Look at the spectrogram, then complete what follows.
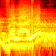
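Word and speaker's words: ولاية: শব্দের অনুবাদ করছিলাম ওয়ালায়াত ওয়ালায়াতের উপরে জবর দিলে হবে বন্ধুত্ব আমি বন্ধুত্বের কথা বুঝাইলাম আর যদি নিচে জের দেয় সবাই বলুন কি দেয় ওয়ান নিচে যদি কি দেয় জের তখন হবে উচ্চারণ বাংলায় লেখলে বেলায়ত লেখে অনেকে আর আরবিতে লিখলে ভেলায়ত বা ভিলায়ত যেটাই বলে দুটোই শুদ্ধ তখন অর্থ হবে রাজত্ব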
